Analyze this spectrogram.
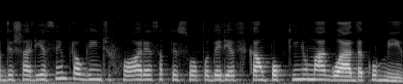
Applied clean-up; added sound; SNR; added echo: none; none; none; none.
